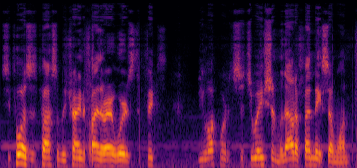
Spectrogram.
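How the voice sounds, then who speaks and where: A man's voice: fairly high pitch, brisk, a bit bright, soft background music, poor audio. A man giving casual gameplay commentary and reading story text aloud, often stumbling and rereading. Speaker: gaming streamer.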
